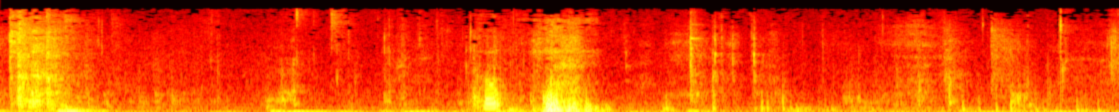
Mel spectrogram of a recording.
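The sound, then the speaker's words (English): A water glass gets knocked over at a pulpit: a short burst of clattering knocks midway, louder than the scattered taps and rustles around it, with faint murmuring voices underneath. “Knocking water over is not unprecedented in this pulpit.”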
